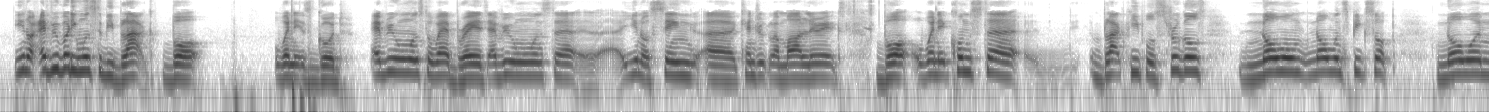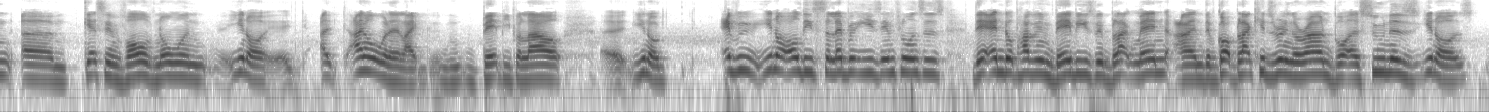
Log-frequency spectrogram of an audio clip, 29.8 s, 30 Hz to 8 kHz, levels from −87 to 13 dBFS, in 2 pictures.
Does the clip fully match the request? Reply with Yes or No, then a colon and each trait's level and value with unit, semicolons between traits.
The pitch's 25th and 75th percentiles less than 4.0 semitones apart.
No: average, 4.9 semitones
